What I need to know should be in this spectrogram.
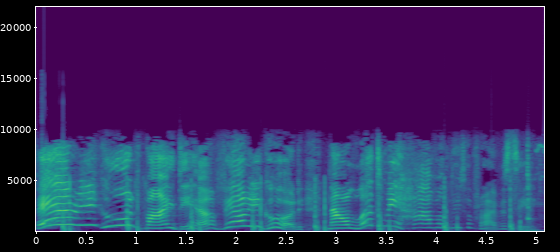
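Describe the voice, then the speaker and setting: A woman puts on a squeaky character voice at an extremely high pitch. She talks at a moderate pace. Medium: audio drama.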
